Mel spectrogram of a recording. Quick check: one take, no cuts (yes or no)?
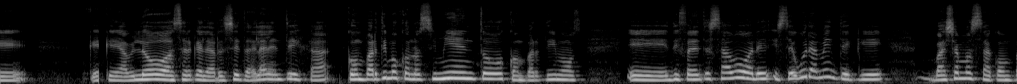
no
